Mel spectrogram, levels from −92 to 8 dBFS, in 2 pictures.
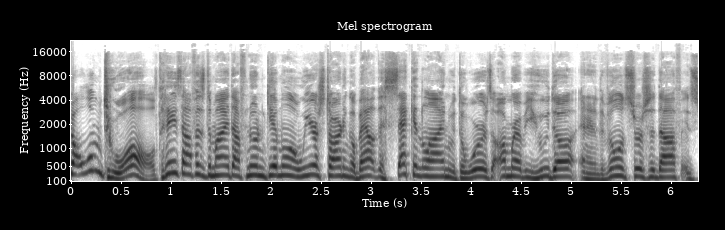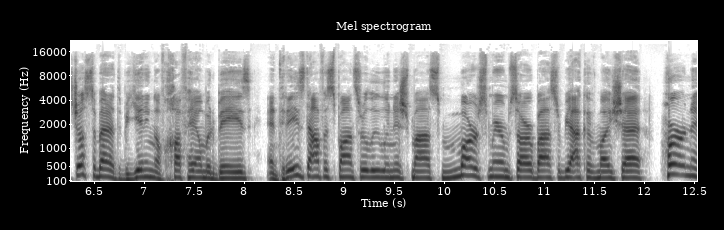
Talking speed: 245 wpm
